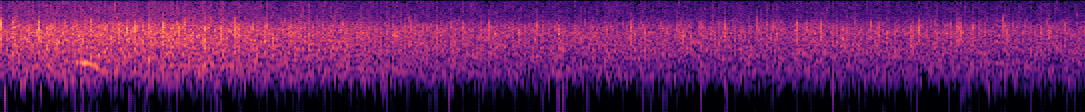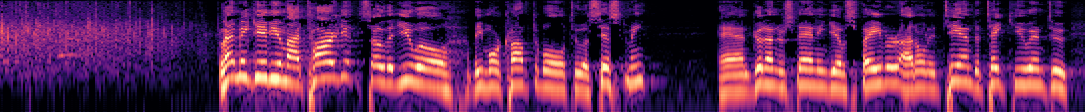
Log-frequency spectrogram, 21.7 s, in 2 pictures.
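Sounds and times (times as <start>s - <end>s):
large group clapping: 0.0s - 13.4s
speech: 13.1s - 17.4s, 18.0s - 21.6s.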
